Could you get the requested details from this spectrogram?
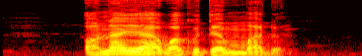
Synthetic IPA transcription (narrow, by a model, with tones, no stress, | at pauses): ɔ˨na˦ɣɪ˦a˨wa˦ku˦te˦m̩˦ma˦dʊ˨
